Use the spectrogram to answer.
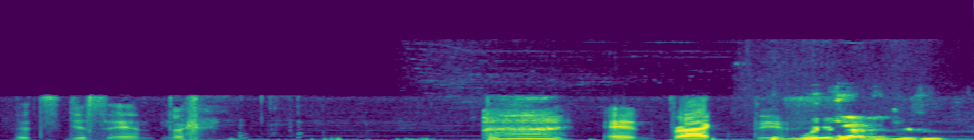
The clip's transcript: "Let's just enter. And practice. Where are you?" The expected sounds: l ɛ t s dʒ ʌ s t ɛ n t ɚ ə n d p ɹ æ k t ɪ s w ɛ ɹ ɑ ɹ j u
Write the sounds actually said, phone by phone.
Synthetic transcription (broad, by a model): l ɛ t s dʒ ʌ s t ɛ n t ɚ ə n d p ɹ æ k t ɪ s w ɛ l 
